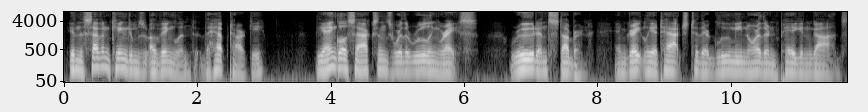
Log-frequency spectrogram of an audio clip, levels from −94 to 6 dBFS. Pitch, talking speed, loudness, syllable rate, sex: 100 Hz, 130 wpm, -20 LUFS, 4.3 syllables/s, male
